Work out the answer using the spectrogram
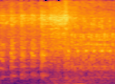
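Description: Engine catches, then a fast metallic clatter rides over the idle right after start-up, typical of a slack timing chain slapping before the tensioner pumps up.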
